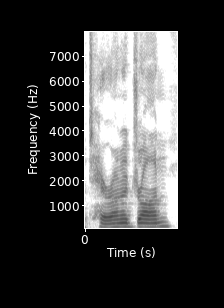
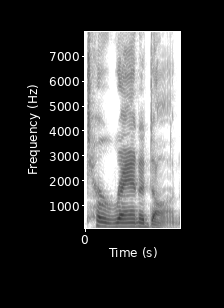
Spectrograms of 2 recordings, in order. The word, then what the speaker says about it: pteranodon: Did you just call it a Terrannadron? Yeah, he did. Um I'm sorry if I keep pausing to correct the pronunciation, but hey, that's literally my job kind of. Yeah. Um um it's pronounced pteranodon or let me just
